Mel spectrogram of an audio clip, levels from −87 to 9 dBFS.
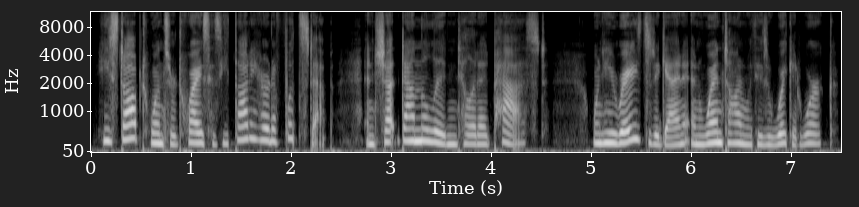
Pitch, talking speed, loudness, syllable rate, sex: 245 Hz, 265 wpm, -17 LUFS, 6.2 syllables/s, female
